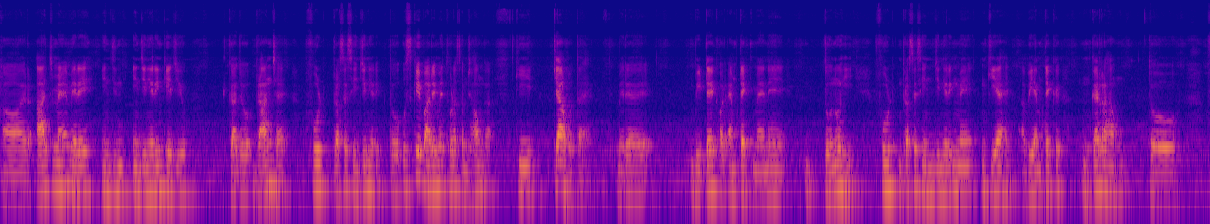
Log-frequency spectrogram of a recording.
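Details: Adult man practising speaking while standing up as part of a stammering challenge; sound repetition heard on a word; stuttering.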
